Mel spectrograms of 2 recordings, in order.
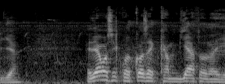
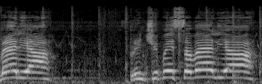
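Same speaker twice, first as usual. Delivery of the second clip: loud, high-pitched shout. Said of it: "non urlare!".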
